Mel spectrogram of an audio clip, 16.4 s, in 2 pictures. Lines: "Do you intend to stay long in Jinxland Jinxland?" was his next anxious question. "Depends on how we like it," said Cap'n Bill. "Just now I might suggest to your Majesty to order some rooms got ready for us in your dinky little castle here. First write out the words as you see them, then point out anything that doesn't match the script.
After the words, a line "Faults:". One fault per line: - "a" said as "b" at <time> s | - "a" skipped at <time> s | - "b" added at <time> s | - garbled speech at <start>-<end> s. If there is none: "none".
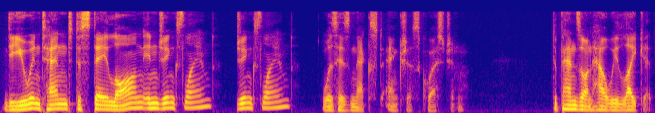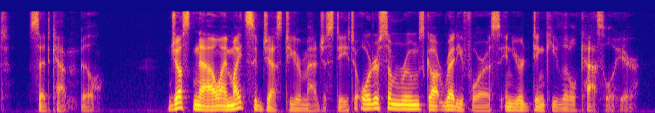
"Do you intend to stay long in Jinxland Jinxland?" was his next anxious question. "Depends on how we like it," said Cap'n Bill. "Just now I might suggest to your Majesty to order some rooms got ready for us in your dinky little castle here.
Faults:
none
